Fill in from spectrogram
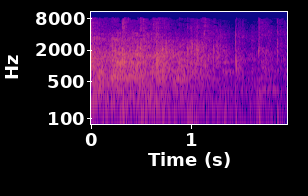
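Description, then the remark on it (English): An audience claps together in steady, dense applause, a soft crackling wash of many hands that eases off slightly toward the end, with no one speaking over it. “Nobody ever claps for me.”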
